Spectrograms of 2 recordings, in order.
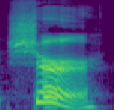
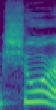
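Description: First: Curt, passive-aggressive one-word reply; falling, dismissive brush-off. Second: Higher, earnest-sounding agreement; sincere. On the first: Replying to her closest friend by text, passive aggressive. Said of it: "which was passive aggressive". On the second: Defending her text to her friend, sincere. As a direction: insist it was meant sincerely. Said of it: "I was sincerely saying". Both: Retold or imitated.

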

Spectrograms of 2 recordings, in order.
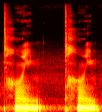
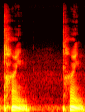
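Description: First: "time" drawn out, ending on closed lips. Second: "time" mispronounced slowly as tine; student's n error. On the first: Shown as a demonstration. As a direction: slowly say time and hold the final m. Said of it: "该闭嘴就闭嘴". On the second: Retold or imitated. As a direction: end time on n with lips left open. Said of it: "很多学生会念成".

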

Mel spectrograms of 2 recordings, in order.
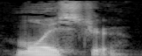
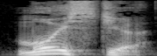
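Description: First: Said in the usual way. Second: Moisture in a lightly hammed-up mystery accent; put-on accent. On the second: Host repeats the word to his co-host in a jokey put-on accent. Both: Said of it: "I don't know why I'm doing that accent".

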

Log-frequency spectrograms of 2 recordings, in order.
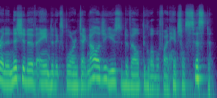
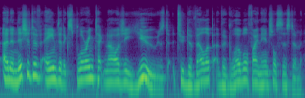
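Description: First: Real laugh breaking up the last word; breaking into laughter. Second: Said in the usual way. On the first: Real, not acted. Podcaster cracking up at a news article, laughing mid-read. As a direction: read quickly until laughter takes over. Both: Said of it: "I'm laughing at that".

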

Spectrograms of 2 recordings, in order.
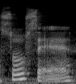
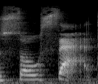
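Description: First: Sad with a lazy short vowel; so sad said slowly with a weak eh vowel. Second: So sad with the mouth open top to bottom. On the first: Retold or imitated. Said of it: "好像很多人就会念". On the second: Shown as a demonstration. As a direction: open the jaw wide on sad. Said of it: "那其实就要把嘴巴张".

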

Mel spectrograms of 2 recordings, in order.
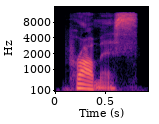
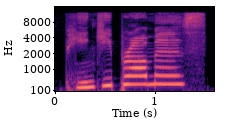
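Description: First: Said in the usual way. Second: Put-on high, slow hopeful child. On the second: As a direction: ask it like an eager little girl. Child asks pinky promise eagerly.

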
